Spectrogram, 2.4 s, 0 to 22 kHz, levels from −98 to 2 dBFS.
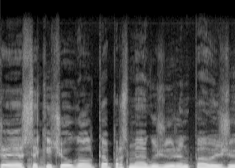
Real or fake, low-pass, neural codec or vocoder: real; 19.8 kHz; none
